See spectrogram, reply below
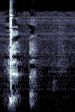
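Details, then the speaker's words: Acted hiccup in a skit about a boy with chronic hiccups: one sharp, abrupt hiccup-like gulp followed by a softer catch; simulated hiccup. "Dear Miss Sally, I'm so sick of my stupid hiccups. I wish someone would shoot me in the mouth."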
